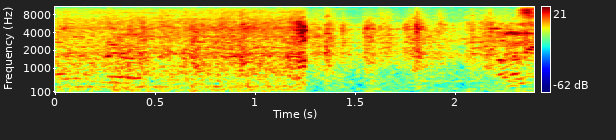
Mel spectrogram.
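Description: Open-backed cargo truck under way: low engine and road rumble, with the wooden-slatted bed and its metal frame rattling steadily.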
